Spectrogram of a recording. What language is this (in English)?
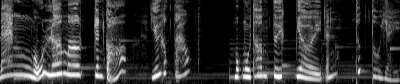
Vietnamese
